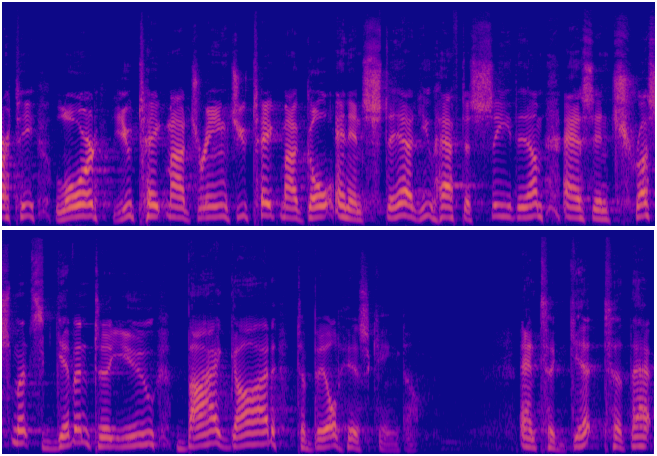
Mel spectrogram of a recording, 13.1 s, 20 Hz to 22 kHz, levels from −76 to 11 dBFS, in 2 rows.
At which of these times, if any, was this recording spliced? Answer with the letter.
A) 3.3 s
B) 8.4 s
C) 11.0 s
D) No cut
A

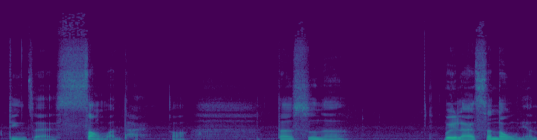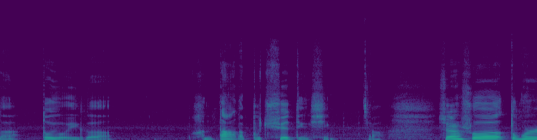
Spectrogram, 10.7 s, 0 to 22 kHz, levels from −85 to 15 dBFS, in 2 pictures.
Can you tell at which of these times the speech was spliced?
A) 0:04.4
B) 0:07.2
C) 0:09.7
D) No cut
A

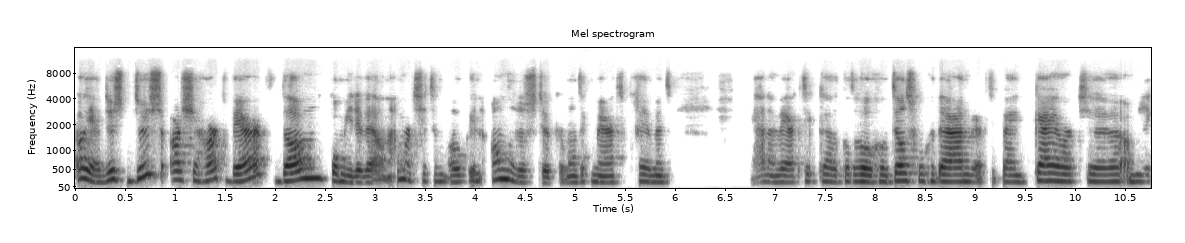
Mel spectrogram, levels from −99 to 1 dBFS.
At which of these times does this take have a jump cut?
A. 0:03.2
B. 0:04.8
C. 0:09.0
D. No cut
A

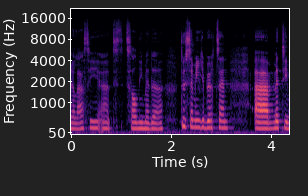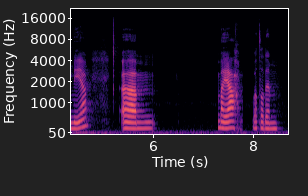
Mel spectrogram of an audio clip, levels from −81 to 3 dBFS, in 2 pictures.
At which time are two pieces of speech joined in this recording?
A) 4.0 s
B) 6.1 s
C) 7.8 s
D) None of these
C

